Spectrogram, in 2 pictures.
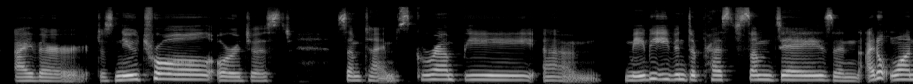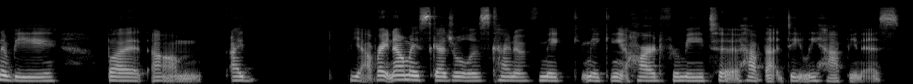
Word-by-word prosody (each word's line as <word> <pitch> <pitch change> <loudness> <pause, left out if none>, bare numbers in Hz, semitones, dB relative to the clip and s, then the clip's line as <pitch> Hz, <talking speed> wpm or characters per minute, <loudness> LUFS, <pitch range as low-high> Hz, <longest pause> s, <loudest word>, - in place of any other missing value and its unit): either 170 -1 -2
just 170 0 -5
neutral 225 +1 +5
or 180 -1 +1
just 175 -1 -4 0.4
sometimes 190 -1 -2
grumpy, 215 -2 +1
um, 185 +7 -8 0.2
maybe 200 +6 +4
even 230 -1 +2
depressed 210 0 0
some 215 0 +2
days, 205 -1 +4
and 165 -3 -4
I - - +3
don't 295 - +3
want 225 +1 +4
to - - +4
be 170 -1 -4 0.5
but, 175 -2 -1
um, 180 +1 -5 0.3
I 185 0 -1
d 175 - -14 1.0
yeah, 185 -1 -4
right 210 0 +4
now 215 +1 +5
my 210 -2 +3
schedule 185 -3 +2
is 175 +1 0
kind 180 -2 -3
of 175 0 -6
make 175 -1 -4
making 175 -1 -4
it - - -3
hard 175 -1 -1
for 175 +1 -7
me 170 -1 -3
to 170 - -4
have - - -4
that - - -4
daily - - -4
happiness. - - -6
190 Hz, 140 wpm, -25 LUFS, 175-215 Hz, 1.0 s, neutral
